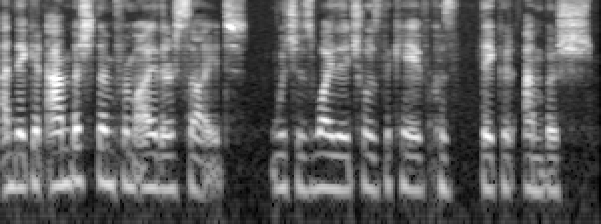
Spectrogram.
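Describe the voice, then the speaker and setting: A woman's voice: sits low, little pitch movement, fairly quick, creaky, fairly bright tone, no echo, far from the mic. A woman co-hosting a casual true-crime podcast, telling the story with frequent laughs and swearing. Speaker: podcast co-host. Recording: dry sound, set back from the mic.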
